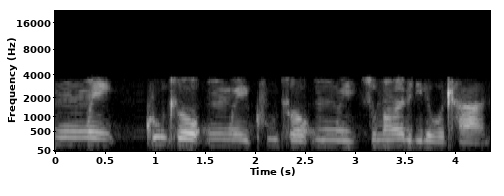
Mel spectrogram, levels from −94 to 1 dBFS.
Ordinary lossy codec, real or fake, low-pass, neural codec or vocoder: Opus, 64 kbps; real; 3.6 kHz; none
